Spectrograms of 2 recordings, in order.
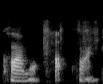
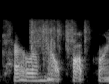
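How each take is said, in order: First: Caramel is said short, with fewer syllables. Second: Caramel is said long, with every syllable drawn out. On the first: "I say caramel sauce, caramel popcorn" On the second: "It just sounds like you're drawing it all out"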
